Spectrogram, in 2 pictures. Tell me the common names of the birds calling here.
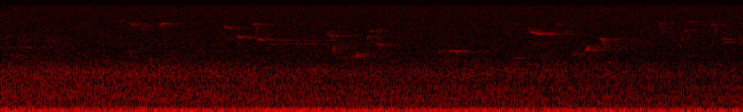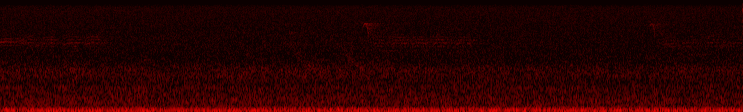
Gray Catbird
